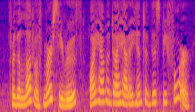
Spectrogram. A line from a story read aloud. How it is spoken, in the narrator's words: he cried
